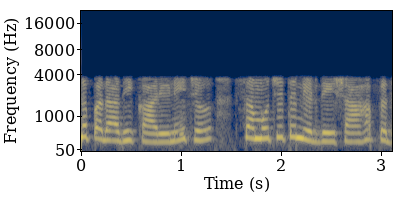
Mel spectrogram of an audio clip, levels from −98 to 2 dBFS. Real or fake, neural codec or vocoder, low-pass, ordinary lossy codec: real; none; 3.6 kHz; Opus, 32 kbps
